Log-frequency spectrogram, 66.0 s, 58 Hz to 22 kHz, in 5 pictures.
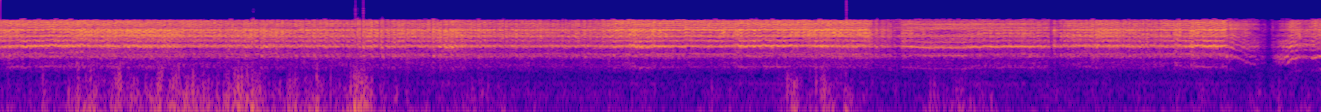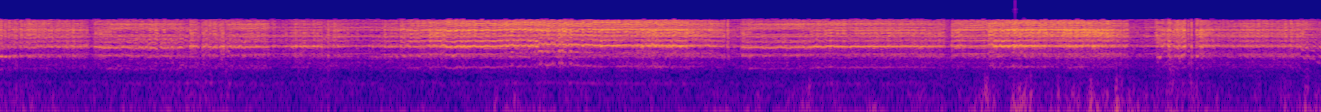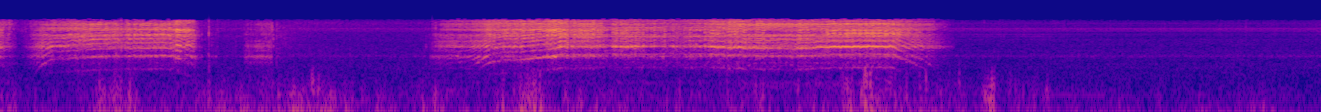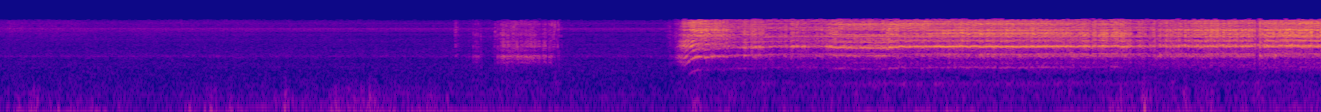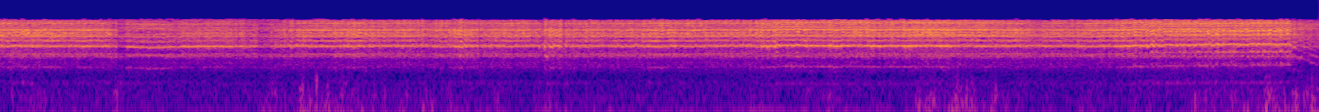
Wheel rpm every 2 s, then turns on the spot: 160, 170, 170, 160, 170, 160, 120, 160, 160, 160, 170, 160, 160, 110, 40, 50, 160, 130, 0, 0, 0, 0, 10, 110, 160, 170, 170, 170, 170, 170, 170, 170, 150.
28-30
